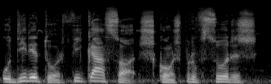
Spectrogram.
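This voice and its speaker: A man's voice: mid-range voice, lively intonation, moderate pace. A man narrating a scripted radio drama. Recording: faint background noise.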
